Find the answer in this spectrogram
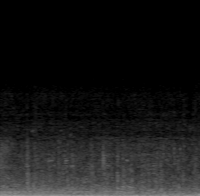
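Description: Military truck engine running with a steady low hum, heard from the back of the moving truck on a TV episode's soundtrack.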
